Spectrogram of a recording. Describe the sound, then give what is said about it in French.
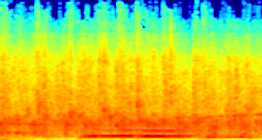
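Sustained applause from a sizable audience at a live show, clapping for two performers, dense and steady clapping filling the whole stretch, fairly loud, with a faint tonal whistle or voice drifting through the middle. “Là, euh, si vous êtes euh, du Québec, j'aimerais ça qu'on les applaudisse.”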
